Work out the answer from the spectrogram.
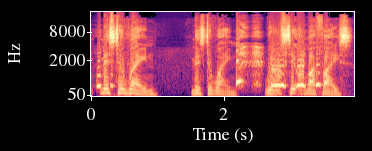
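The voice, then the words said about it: British imitation of another person's voice. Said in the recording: “a British character ... My Michael Caine impression.”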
